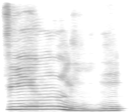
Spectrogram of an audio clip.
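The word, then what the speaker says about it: 经理: Jingli.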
